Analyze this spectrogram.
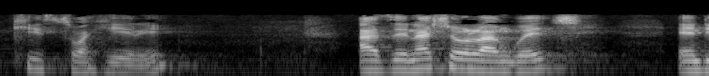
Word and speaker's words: Kiswahili: his nation to adopt Swahili, as Americans say it, but actually we should pronounce it Kiswahili, as a national language, and embraced the title Mwalimu, which means teacher, in Kiswahili.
